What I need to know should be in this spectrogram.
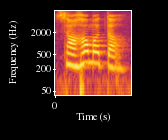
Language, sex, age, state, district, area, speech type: Odia, female, 45-60, Odisha, Bhadrak, rural, read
